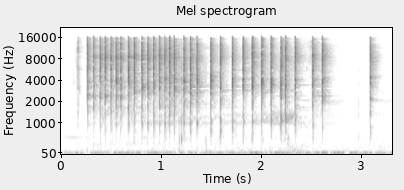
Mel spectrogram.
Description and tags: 06 - Mecanismo sube
Sound of a mechanism in operation, or a crank or some sort of lever being pulled.
mechanism, pull, lever, crank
